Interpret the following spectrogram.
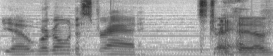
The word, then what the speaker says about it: Strahd: How do you say that, Whip? Strahd. Yeah. Gotta roll that R a little bit. Yeah. Episode 1, Curse of Strahd.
